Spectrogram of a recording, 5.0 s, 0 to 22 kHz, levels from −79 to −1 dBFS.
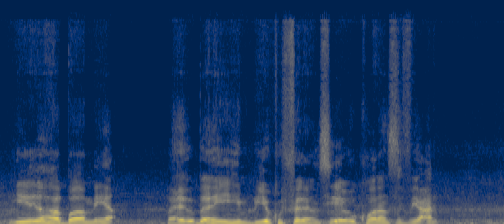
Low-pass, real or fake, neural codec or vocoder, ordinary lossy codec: none; fake; codec, 44.1 kHz, 2.6 kbps, SNAC; none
